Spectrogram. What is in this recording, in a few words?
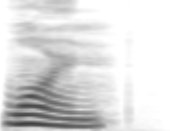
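"warn", English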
